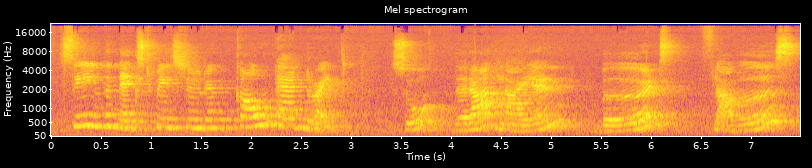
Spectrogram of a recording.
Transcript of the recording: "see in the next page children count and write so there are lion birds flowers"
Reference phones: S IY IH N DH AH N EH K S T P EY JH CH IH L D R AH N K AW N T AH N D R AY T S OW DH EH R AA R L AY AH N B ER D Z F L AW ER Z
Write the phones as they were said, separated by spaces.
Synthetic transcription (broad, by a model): S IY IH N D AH N EH K S T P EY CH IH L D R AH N K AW T AH N D R AY T S OW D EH R AA R L AY AH N B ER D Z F L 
